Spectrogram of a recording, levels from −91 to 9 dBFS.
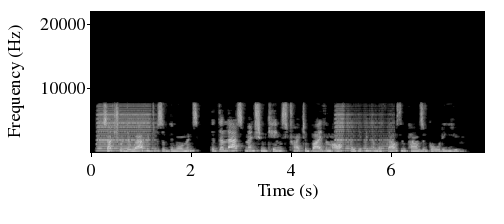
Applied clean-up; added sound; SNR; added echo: neural mask model RNNoise.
